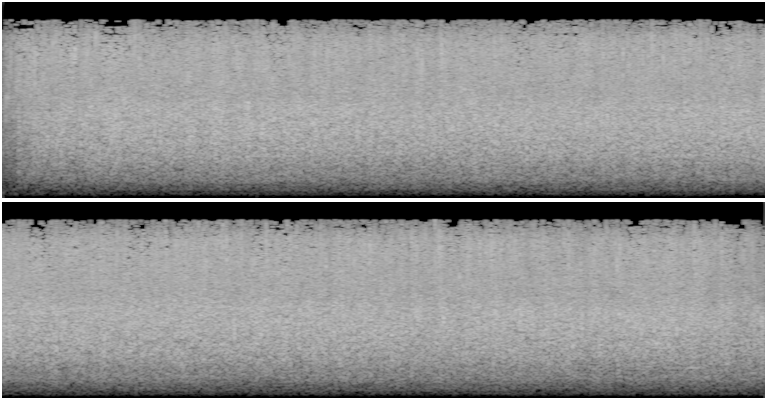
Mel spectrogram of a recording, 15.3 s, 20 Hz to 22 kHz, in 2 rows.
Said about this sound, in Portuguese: Mas eu queria marcar aqui 15 segundos e nós vamos bater palmas, que vai ser uma expressão nossa para dizer a Jesus: Jesus, eu te amo. Pode ser? Então eu vou esperar ficar redondo aqui, aí eu aviso e você começa a bater palmas se você ama Jesus. Vai!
